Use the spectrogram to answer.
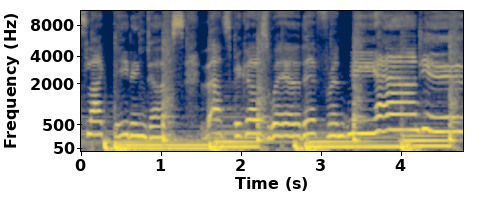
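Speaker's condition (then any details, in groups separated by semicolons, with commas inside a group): No condition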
